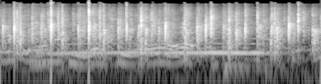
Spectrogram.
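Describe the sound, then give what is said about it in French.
Scattered audience applause with sharp, uneven claps across a couple of seconds, alongside a steady sustained tone. “Applaudissez. Applaudissez, s'il vous”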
